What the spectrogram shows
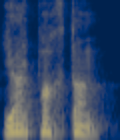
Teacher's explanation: Q səsi X kimi tələffüz olunur.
